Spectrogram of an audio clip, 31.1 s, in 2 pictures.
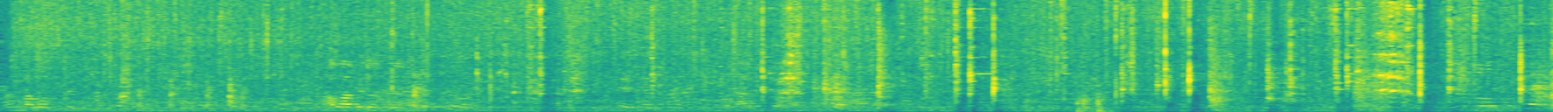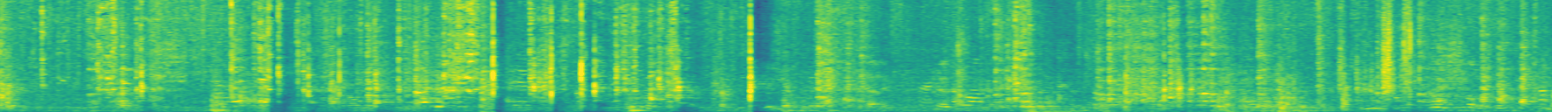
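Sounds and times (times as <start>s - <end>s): food sizzling in a metal pan: 0.0s - 31.0s
metal utensils scraping a pan: 4.8s - 6.0s, 7.5s - 24.3s, 25.1s - 31.0s.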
